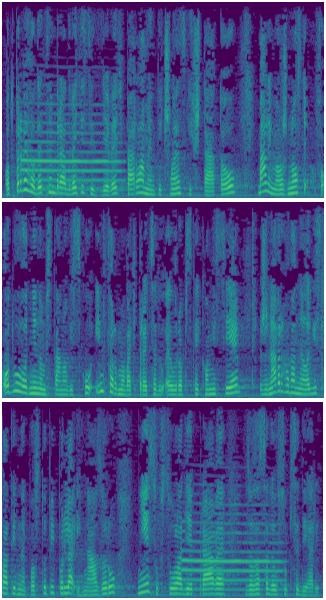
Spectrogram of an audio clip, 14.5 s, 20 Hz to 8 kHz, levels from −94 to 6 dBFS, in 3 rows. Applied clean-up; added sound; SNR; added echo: none; Wind instrument, woodwind instrument; 5 dB; none.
